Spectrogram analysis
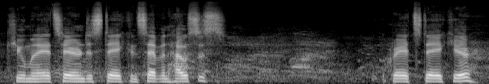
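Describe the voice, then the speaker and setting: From an outdoor field, a man gives live greyhound coursing commentary in a mid-range voice, with a faint crowd audible. His calls are brisk and grow excited as the runs happen.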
